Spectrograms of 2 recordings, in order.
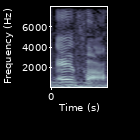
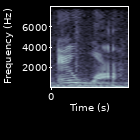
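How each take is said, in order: First: The middle consonant is a V sound. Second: The middle consonant is a W sound. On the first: "in Hawaiian language, W in the middle is pronounced V" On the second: "if from the U S mainland, you pronounce it Ewa"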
